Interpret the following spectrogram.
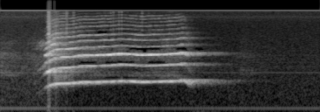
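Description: A loud, shrill, high-pitched cry held for about a second, scooping up in pitch at the start and dropping off at the end: a performer shouting out in a squeaky character voice.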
